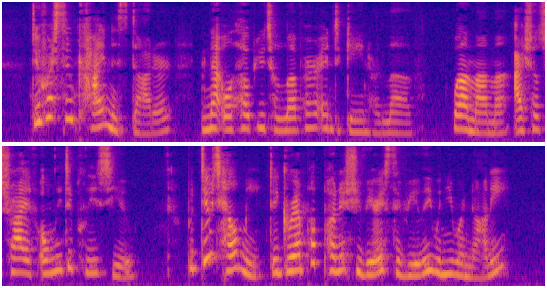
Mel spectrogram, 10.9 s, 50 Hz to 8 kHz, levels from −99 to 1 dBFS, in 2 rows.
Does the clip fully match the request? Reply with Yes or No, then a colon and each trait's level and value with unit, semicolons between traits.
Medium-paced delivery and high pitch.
No: fast, 230 wpm; high, 245 Hz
